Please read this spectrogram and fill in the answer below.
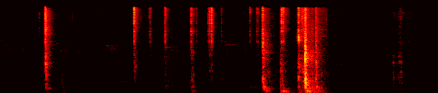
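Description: Plastic wiring connectors on a car radio unit clicking as their locking tabs are pulled out and pressed down and the plugs are unplugged: a scattering of short, sharp clicks, the loudest few about three seconds in.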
